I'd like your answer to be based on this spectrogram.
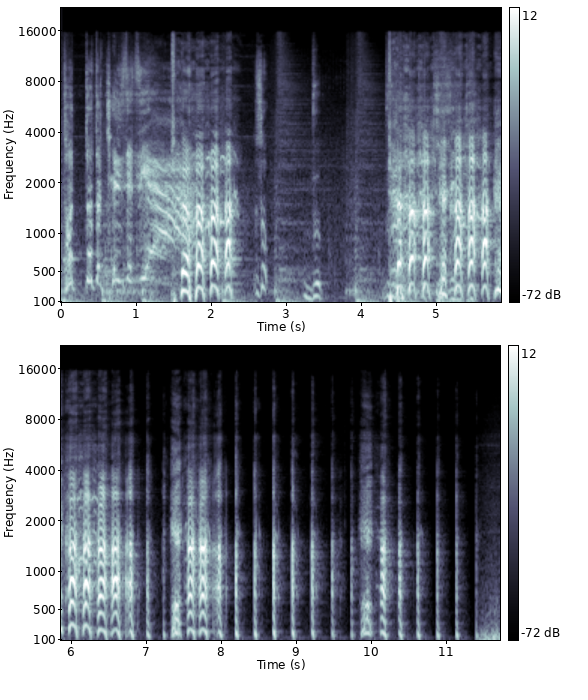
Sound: laughs

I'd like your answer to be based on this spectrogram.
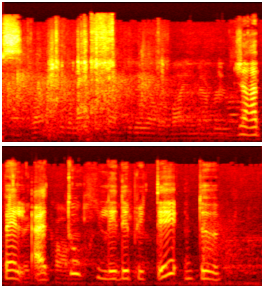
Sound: some Applause

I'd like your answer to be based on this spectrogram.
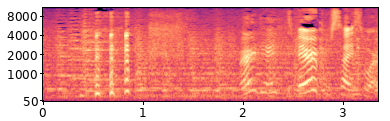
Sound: laughs

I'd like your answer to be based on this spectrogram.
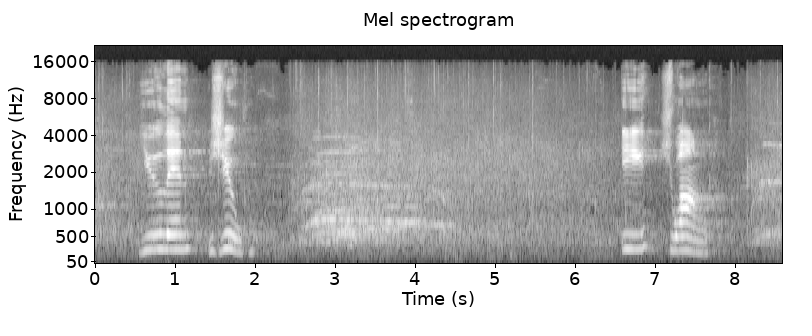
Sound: applause

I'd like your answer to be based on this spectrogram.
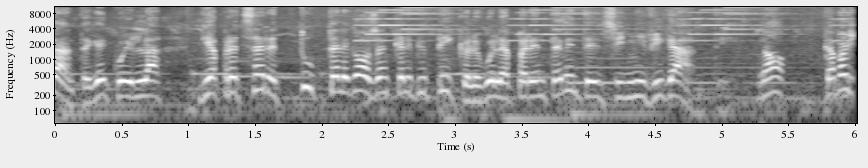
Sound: cell phone rings

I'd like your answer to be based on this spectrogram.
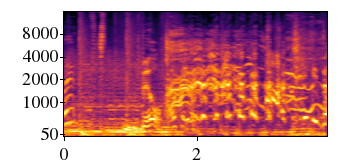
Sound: laughs

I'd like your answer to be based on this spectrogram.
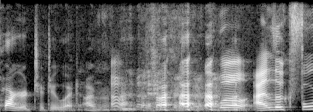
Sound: chuckles

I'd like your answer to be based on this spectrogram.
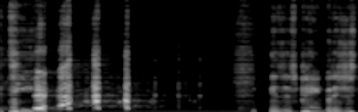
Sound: laughing

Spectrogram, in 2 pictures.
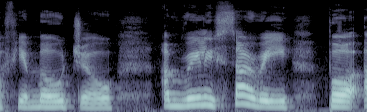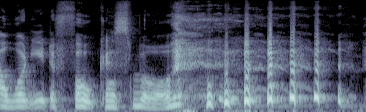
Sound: laughs

